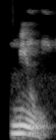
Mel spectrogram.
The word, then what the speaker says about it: μ: म्यू। Pronunciation इसका क्या है?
